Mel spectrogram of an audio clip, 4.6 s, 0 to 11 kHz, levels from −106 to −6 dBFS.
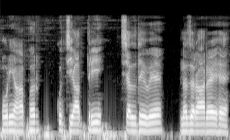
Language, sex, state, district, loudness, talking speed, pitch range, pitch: Hindi, male, Uttar Pradesh, Saharanpur, -14 LUFS, 145 wpm, 130-145 Hz, 135 Hz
